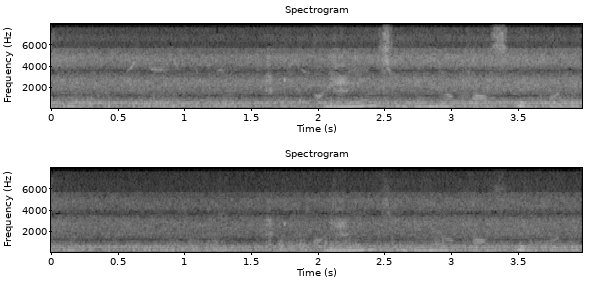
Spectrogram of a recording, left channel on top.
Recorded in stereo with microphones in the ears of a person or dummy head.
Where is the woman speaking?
75° left (ahead or behind).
